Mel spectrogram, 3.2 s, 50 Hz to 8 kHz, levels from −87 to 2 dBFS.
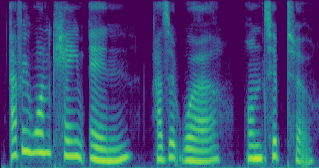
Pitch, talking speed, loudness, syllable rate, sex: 235 Hz, 170 wpm, -16 LUFS, 5.6 syllables/s, female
